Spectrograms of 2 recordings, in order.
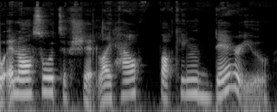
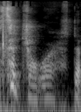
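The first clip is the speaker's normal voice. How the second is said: stern, no-nonsense scolding; 2 semitones lower, 5 dB quieter than usual.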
